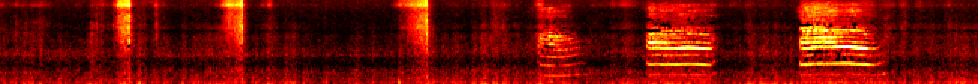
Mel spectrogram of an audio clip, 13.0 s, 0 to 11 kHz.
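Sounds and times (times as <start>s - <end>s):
cat meowing: 7.2s - 7.8s, 8.6s - 9.6s, 10.6s - 11.9s.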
